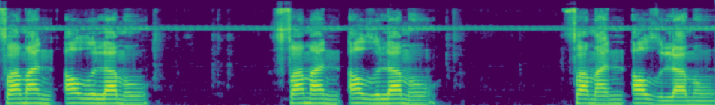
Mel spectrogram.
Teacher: اس جگہ پر نون ساکن موجود ہے، اور اس نون ساکن کے بعد حرف حمزہ موجود ہے جو کہ حروف حلقی میں سے ہے، تو اس نون ساکن میں اظہار کا قاعدہ لگ رہا ہے، تو اس وجہ سے ہم اس نون ساکن میں گننا نہیں کریں گے۔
